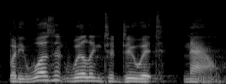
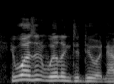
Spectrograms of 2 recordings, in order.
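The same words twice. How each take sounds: First: Said in the usual way. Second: Wasnt pushed louder and higher, quicker; faster repeat. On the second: Acted. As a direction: drive home wasnt in the repeat.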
